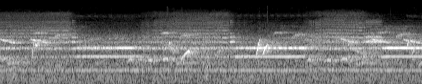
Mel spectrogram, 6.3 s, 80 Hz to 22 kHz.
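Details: In central-eastern Laos's Nakai-Nam Theun National Protected Area on 20 March 2014, a group of southern white-cheeked gibbons duets at morning. A few sweeping rising whistles break over a persistent high insect hum.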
